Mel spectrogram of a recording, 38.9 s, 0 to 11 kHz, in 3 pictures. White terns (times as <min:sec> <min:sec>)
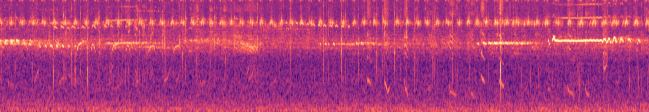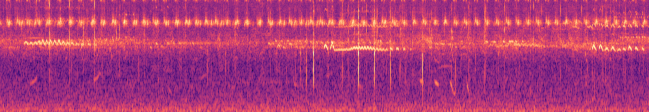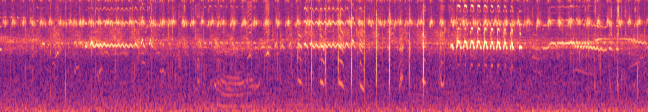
0:18.8 0:38.9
